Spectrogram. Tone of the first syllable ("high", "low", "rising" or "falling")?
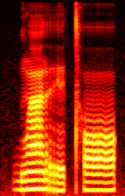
high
